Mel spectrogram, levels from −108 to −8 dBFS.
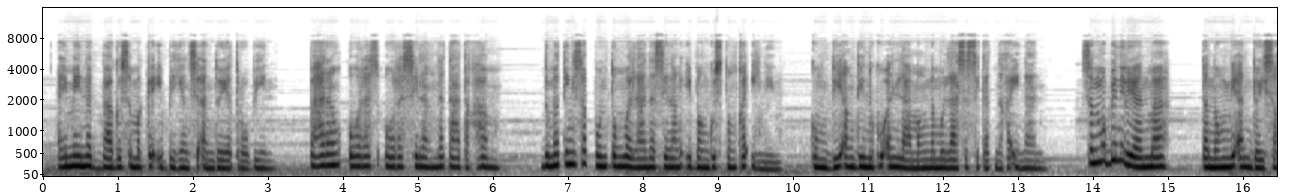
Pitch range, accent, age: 185-225 Hz, Filipino, 20-39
